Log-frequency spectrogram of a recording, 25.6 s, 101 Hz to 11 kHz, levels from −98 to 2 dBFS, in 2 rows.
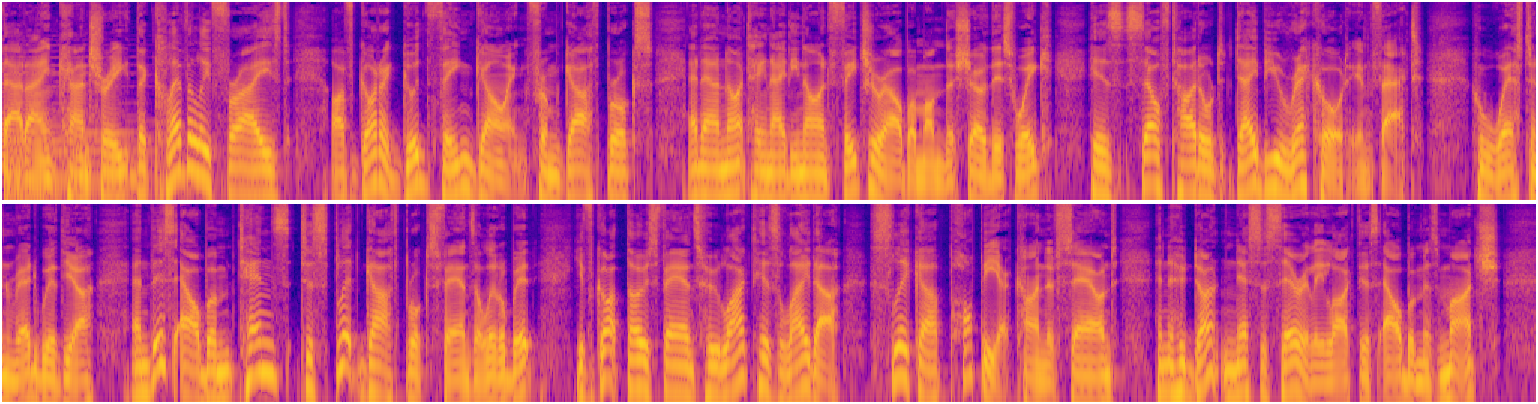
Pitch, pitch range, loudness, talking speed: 105 Hz, 95-125 Hz, -15 LUFS, 165 wpm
